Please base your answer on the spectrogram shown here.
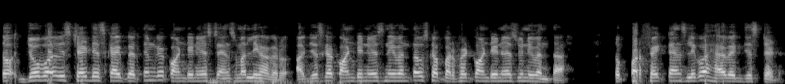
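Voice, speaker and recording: A man teaching English grammar in a classroom lecture, teasing students about their mistakes and reading example sentences slowly. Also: a little high, dry recording. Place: coaching class in Delhi. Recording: dull, dry lo-fi sound.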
